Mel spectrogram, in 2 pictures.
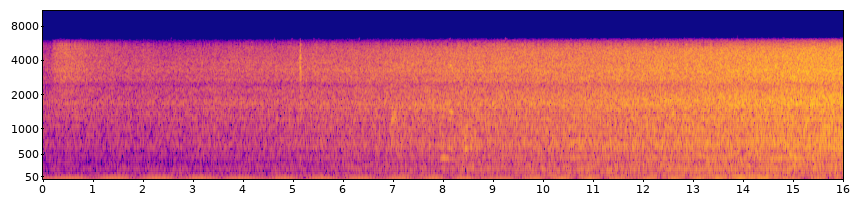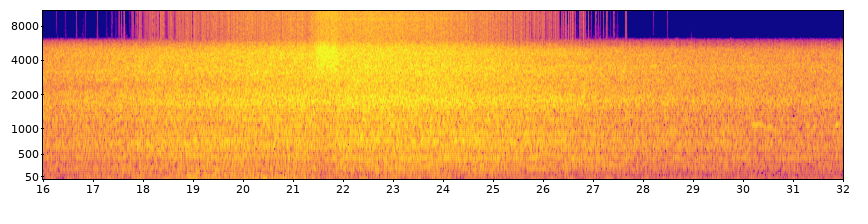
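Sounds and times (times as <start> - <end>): diesel locomotive engine rumble: 0.0 - 32.0
brief hiss: 0.2 - 1.2, 21.4 - 22.0
train wheels rumbling on rails: 0.4 - 32.0.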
